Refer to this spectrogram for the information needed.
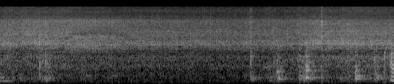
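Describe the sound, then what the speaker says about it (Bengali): Green chillies, nigella seeds and onion frying in oil in a kadai give a steady close hiss and sizzle, with a few faint clinks near the end and no talk. "কড়াইয়ে তেল দিয়ে কাঁচা লঙ্কা, কালো জিরে আর একটা পেঁয়াজ দিয়ে দিয়েছি।"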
